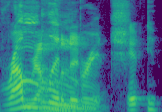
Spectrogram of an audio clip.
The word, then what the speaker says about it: Rumbling Bridge: guys bye it's not pronounced rumbling there's no g in the station rumbling bridge rambling rumbling it feels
